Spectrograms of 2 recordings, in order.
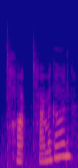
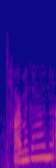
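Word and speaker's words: ptarmigan: it's called a uh tarmagon tarmagon i'm not sure how to pronounce it but it's like with a p at the start of the name but they look like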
